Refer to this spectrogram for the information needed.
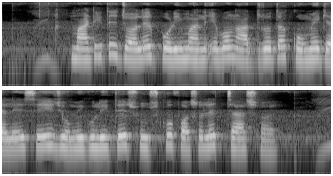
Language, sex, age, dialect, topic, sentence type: Bengali, female, 18-24, Standard Colloquial, agriculture, statement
